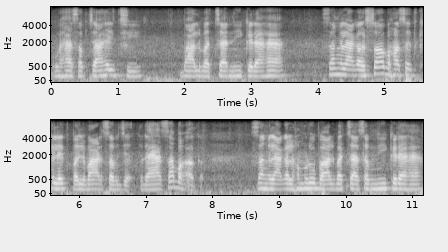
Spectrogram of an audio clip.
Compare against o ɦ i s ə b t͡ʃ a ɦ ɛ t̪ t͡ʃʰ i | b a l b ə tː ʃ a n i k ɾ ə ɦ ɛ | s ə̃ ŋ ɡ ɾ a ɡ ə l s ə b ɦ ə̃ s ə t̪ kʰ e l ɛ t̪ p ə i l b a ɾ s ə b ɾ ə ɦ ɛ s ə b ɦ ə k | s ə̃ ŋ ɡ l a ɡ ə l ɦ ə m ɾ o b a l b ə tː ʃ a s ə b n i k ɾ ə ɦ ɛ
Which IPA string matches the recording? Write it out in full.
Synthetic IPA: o ɦ a s ə b t͡ʃ a ɦ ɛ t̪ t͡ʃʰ i | b a l b ə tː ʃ a n i k ɾ ə ɦ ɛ | s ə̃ ŋ ɡ l a ɡ ə l s ə b ɦ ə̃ s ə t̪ kʰ e l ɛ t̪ p ə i l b a ɾ s ə b ɾ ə ɦ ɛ s ə b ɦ ə k | s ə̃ ŋ ɡ l a ɡ ə l ɦ ə m ɾ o b a l b ə tː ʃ a s ə b n i k ɾ ə ɦ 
